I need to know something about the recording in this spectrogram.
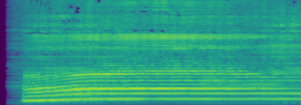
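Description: A single long chanted "Om" in a low voice, starting a moment in and held on one steady pitch, easing off slightly in the second half.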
